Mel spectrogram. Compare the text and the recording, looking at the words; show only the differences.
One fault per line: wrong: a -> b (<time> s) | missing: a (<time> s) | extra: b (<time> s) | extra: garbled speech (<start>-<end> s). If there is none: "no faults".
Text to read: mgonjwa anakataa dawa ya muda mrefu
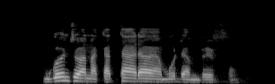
no faults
